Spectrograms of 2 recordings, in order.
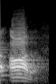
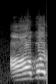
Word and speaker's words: our: देखिए OUR उच्चारण हो गया आर, ध्यान रहे। तो बहुत सारे व्यक्ति होते हैं UR OUR जो होते हैं आवर उच्चारण करते हैं, जो कि बिल्कुल गलत है। स्टूडेंट ही नहीं बल्कि बहुत सारे टीचर ही आवर कहते हैं, जैसे आवर कंट्री, नॉट आवर कंट्री।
